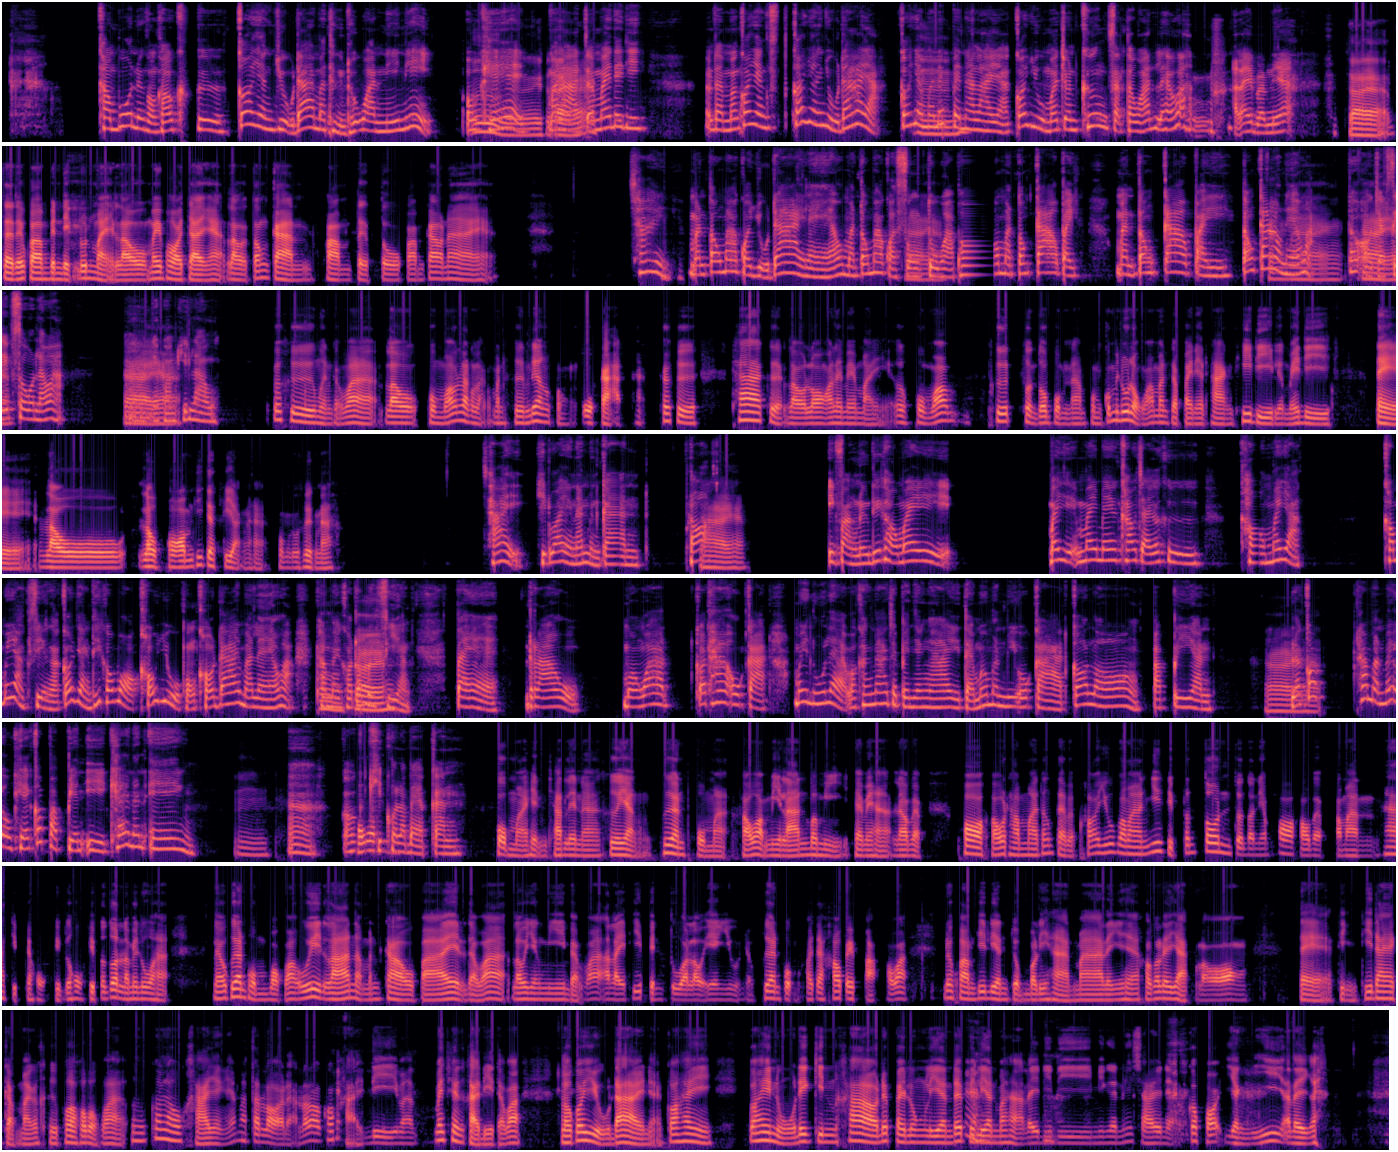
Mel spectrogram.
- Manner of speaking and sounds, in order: distorted speech; chuckle; laughing while speaking: "แล้วอะ"; tapping; chuckle; in English: "Safe zone"; mechanical hum; stressed: "ลอง"; unintelligible speech; unintelligible speech; laughing while speaking: "อะไรอย่างเงี้ย"
- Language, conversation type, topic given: Thai, unstructured, คุณคิดว่าประชาชนควรมีส่วนร่วมทางการเมืองมากแค่ไหน?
